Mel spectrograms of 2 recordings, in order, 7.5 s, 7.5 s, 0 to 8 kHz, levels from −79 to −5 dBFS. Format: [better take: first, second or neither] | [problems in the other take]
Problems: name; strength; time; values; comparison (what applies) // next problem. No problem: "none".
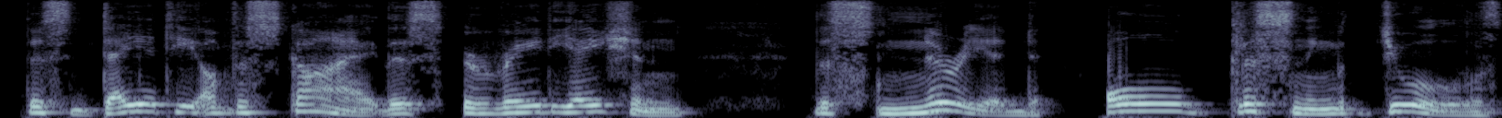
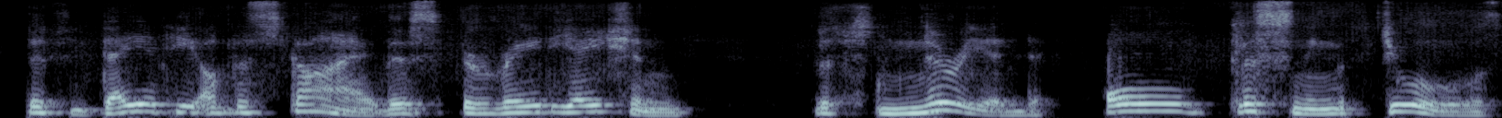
first | noise reduction (neural mask model Resemble Enhance denoiser)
